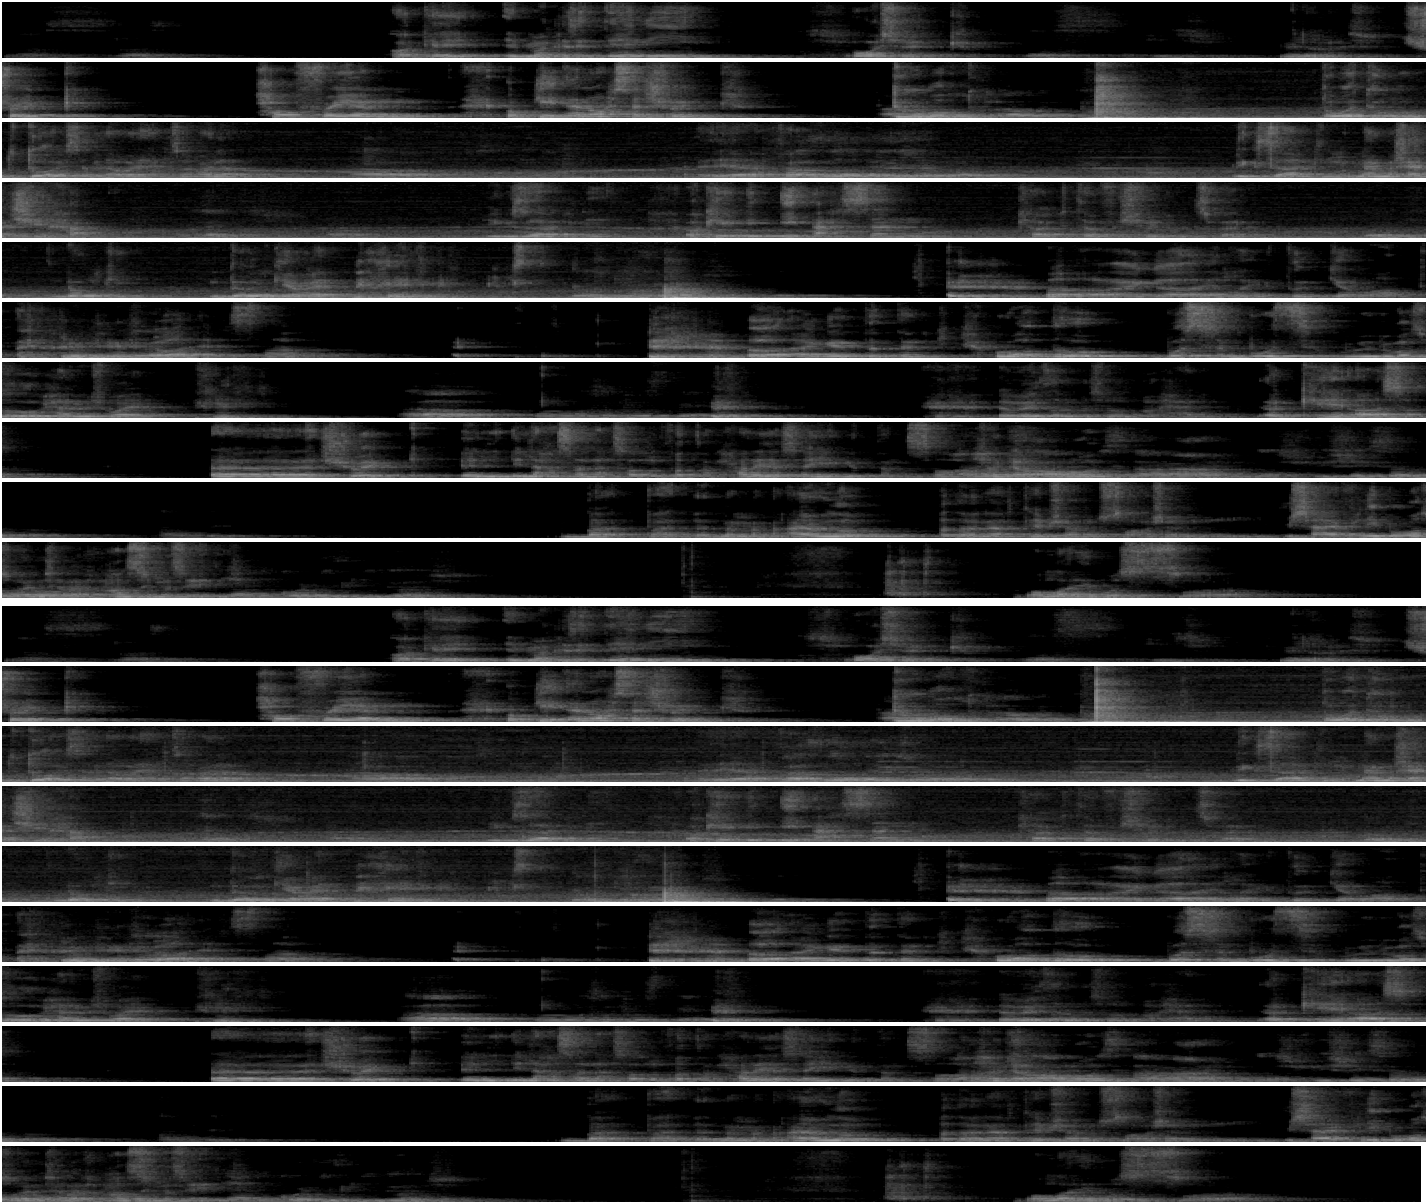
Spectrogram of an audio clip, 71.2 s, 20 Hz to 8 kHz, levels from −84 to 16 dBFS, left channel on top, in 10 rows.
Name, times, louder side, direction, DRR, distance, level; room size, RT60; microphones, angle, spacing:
voice 1, 0.1-0.8 4.0-4.3 5.1-6.1 6.5-6.7 11.5-12.6 13.0-13.3 16.0-17.0 18.1-19.2 22.2-23.2 28.1-28.7 29.7-29.8 31.2-32.4 35.9-37.1 39.7-39.8 44.7-46.5 49.4-49.6 51.0-51.3 54.6-57.2 57.7-58.1 63.7-64.7 65.2-66.3, left 1 dB, 60° right, -3 dB, 1.0 m, -42 dB
voice 2, 1.9-3.6 4.2-4.8 6.4-7.5 8.4-10.8 11.6-12.0 13.7-15.5 17.7-18.9 20.4-21.9 23.7-26.0 26.4-27.7 28.7-29.2 29.5-31.2 33.2-37.2 38.8-44.0 46.3-46.5 47.3-49.9 50.9-51.8 52.1-55.5 59.7-61.3 61.6-65.3 68.1-68.7 69.2-70.3, left 1 dB, 15° left, 3 dB, 0.4 m, -36 dB
Clock, 12.5-31.9, right 1 dB, 85° right, 0.6 m, -36 dB
4.6 x 2.6 x 2.3 m, 0.90 s
head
